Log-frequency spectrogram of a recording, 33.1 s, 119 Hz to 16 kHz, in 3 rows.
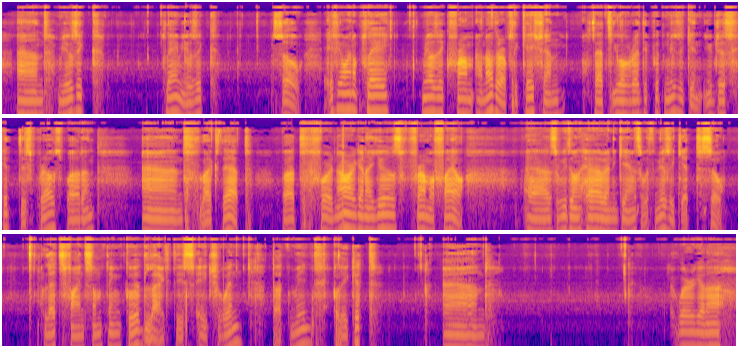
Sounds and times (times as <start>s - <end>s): Speech: 0.2s - 1.6s, 2.3s - 3.3s, 3.9s - 12.5s, 13.1s - 18.0s, 18.8s - 21.9s, 22.5s - 27.8s, 28.4s - 29.6s, 32.1s - 33.0s.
